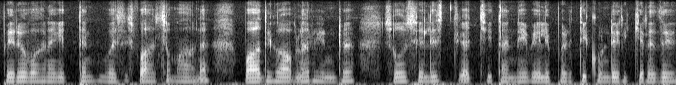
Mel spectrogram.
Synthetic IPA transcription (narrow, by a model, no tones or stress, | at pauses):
pɛɾɯʋɐɣɐnɐɣɪt̪ːɐnʋɐsʋaːsɐmaːnɐbaːðɯɣaːʋɐɭɐɾɛndrɐ | soːsɪjɐlɪsʈkɐʈ̚t͡ʃːit̪ɐnːɐɪʋɛɭɪpːɐɽɯt̪ːikːɔɳɖɪɾɯkːɪrɐðɯ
